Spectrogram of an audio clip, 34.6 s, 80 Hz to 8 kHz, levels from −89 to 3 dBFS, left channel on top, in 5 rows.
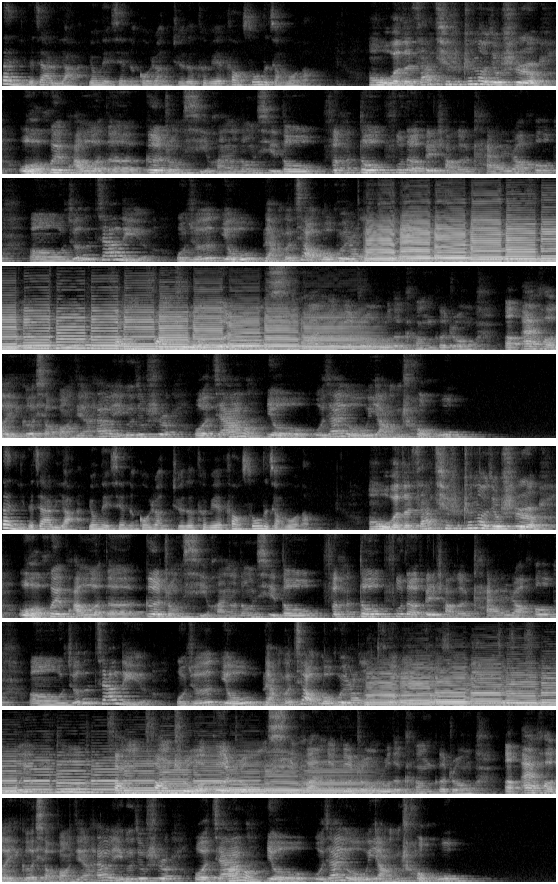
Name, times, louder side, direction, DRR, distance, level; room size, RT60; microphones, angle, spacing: voice 1, 0.0-3.8 30.5-30.9, right 4 dB, 55° right, 9 dB, 0.4 m, -27 dB
voice 2, 4.6-15.7 16.0-29.8 30.1-30.7 31.0-33.3, right 1 dB, 30° right, 3 dB, 1.6 m, -26 dB
Wind instrument woodwind instrument, 18.4-25.8, left 3 dB, 60° left, 0.9 m, -21 dB
11.0 x 6.8 x 4.5 m, 0.76 s
head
